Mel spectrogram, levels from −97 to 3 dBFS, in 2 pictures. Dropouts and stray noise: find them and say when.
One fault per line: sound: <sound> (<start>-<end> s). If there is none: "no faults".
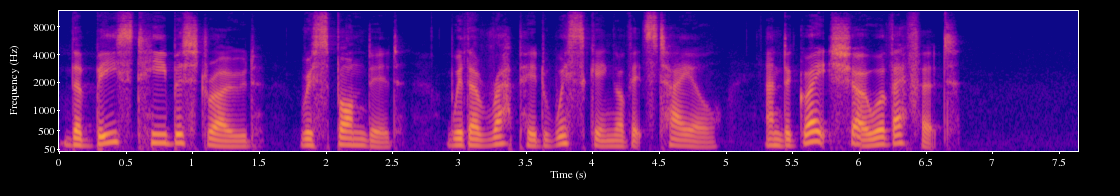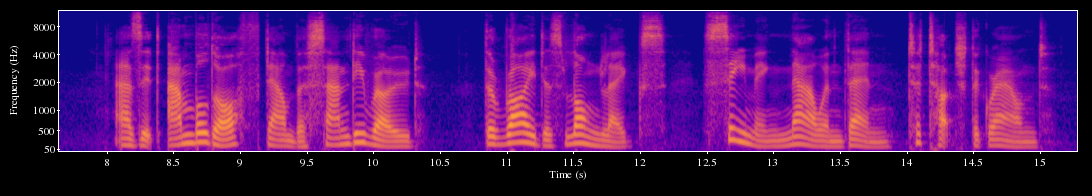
no faults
